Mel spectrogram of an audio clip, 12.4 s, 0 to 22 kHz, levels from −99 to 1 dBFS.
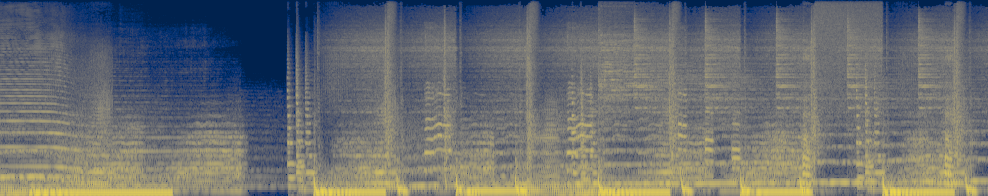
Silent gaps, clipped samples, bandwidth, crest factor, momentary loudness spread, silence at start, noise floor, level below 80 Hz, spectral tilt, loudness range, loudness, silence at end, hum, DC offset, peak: none; under 0.1%; over 20 kHz; 16 dB; 8 LU; 0 s; -47 dBFS; -20 dBFS; -5 dB/octave; 4 LU; -20 LUFS; 0 s; none; under 0.1%; -2 dBFS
